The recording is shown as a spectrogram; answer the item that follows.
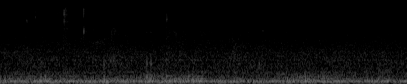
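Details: Kiku-chan the pet cat purrs close to a Shure MV88 microphone on an iPhone indoors, a deep, pulsing rumble that holds steady for the whole stretch, with a few light ticks and rustles above it.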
